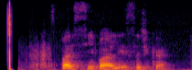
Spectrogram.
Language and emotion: Russian, positive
